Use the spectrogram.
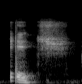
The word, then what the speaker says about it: itch: scratch okay that's H itch itch and this one is each each each okay so careful with that because we have a an example of a minimal pair here on each each each itch careful because you're going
